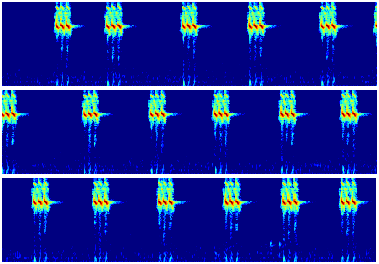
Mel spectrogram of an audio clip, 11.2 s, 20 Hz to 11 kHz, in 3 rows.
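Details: House cricket singing at Seewiesen, Germany, on 4 January 2021: short, high, buzzy chirps repeated at uneven intervals of roughly half a second to a second, eighteen chirps in all, over a silent background.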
